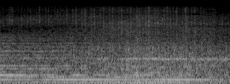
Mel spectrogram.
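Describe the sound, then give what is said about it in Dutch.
A tractor engine runs steadily, a low droning hum with a rough, throbbing rumble that holds constant throughout, with no voices, at a blessing of 95 tractors with holy water in Wilvergem near Heuveland. “Nee, ik ook niet, maar gisteren zijn daar 95 tractoren gewijd.”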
